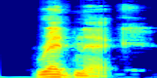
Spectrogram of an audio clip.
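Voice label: "redneck", Australian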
